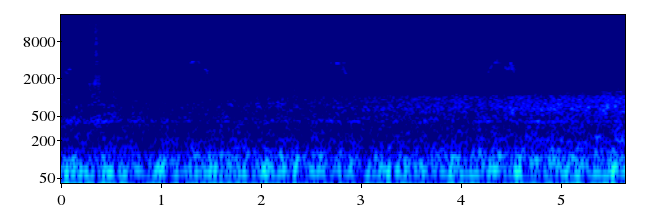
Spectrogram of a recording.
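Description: A bird calling the same short, high note three times, about a second and a half apart, faintly, over a low steady rumble.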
